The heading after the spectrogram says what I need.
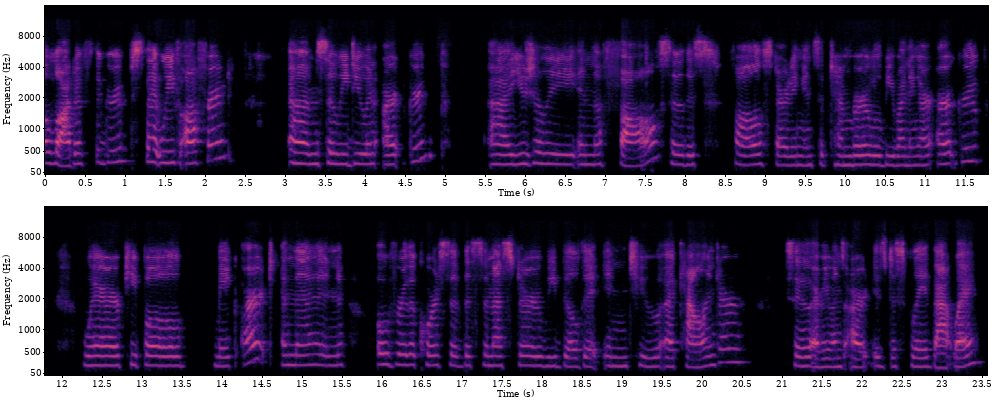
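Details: Adult woman speaking; Normal fluent speech.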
